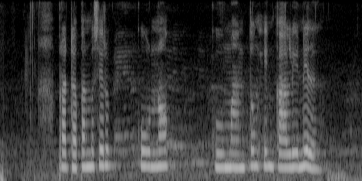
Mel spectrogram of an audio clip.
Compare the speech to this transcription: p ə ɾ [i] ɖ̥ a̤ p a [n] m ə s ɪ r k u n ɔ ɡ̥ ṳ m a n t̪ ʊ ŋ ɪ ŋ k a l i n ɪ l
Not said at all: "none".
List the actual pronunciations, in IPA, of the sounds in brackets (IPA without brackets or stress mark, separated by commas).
a, n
